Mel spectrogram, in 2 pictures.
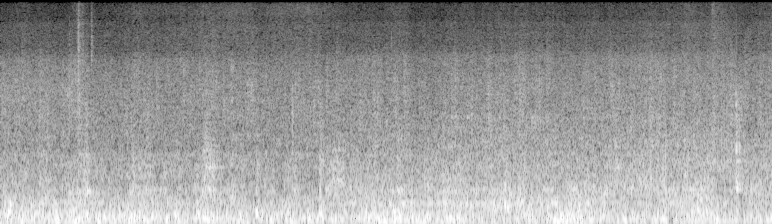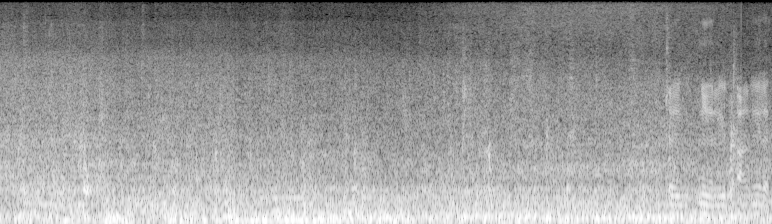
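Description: A train runs through Vienna, heading toward Simmering, with a steady loud rumble and broadband noise that persists throughout, likely heard from nearby with wind buffeting the microphone.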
